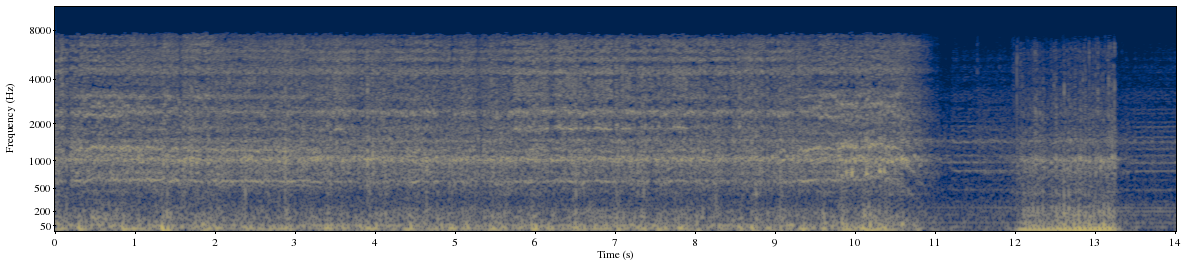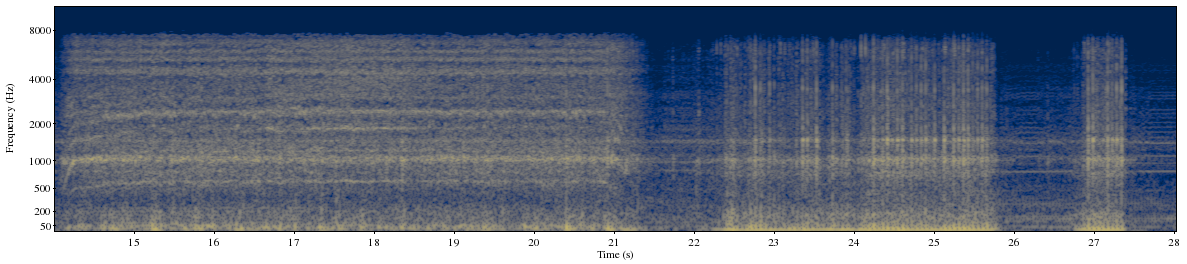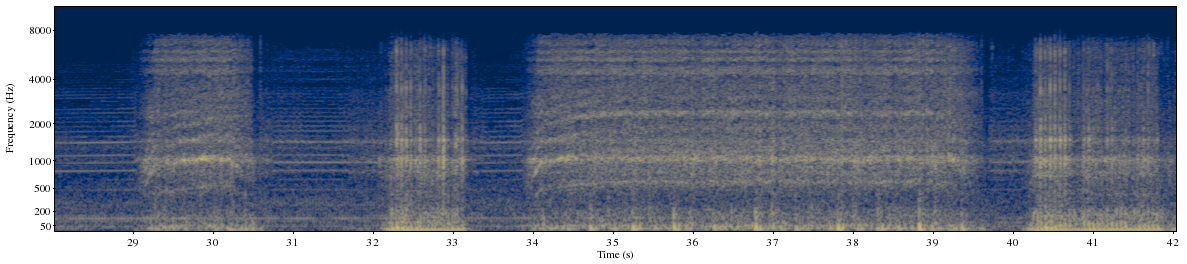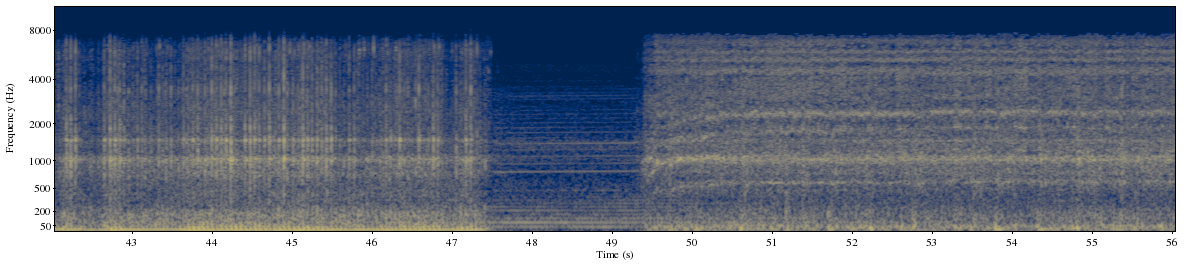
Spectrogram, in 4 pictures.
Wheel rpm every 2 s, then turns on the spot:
160, 160, 160, 160, 160, 90, 20, 110, 160, 160, 130, 20, 30, 10, 30, 60, 20, 120, 160, 130, 30, 30, 30, 30, 10, 120, 160, 160.
12-14 22-28 30-34 40-48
